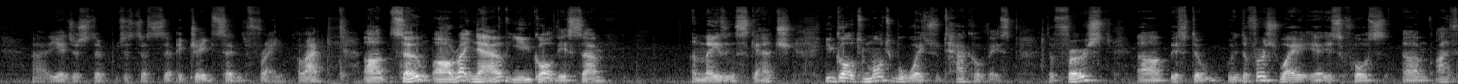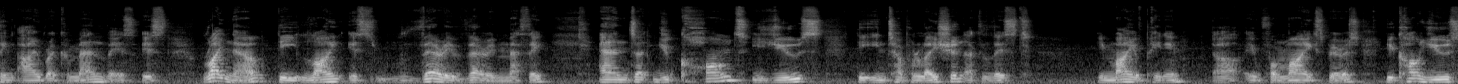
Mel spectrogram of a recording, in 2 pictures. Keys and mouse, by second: 24.6-26.1 drag, 28.3 shift+middle click.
